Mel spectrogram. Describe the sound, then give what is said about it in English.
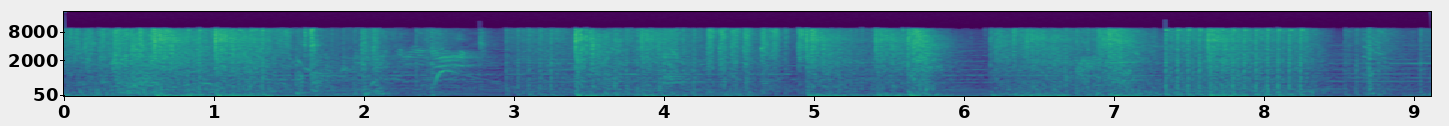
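Rapid gunfire from a gunfight scene, dense overlapping bursts of shots that continue without a break, loud and layered with other busy sound throughout. “Great gunfight.”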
